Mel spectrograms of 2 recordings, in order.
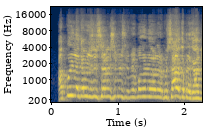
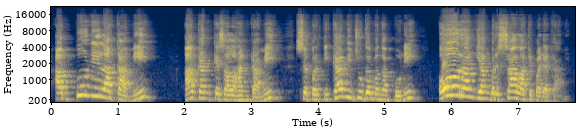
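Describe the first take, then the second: First: It is said fast, with words swallowed together. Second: It is said slowly, with every word distinct. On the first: The speaker calls it wrong. "Jangan seperti kaset zaman dulu yang telingsut" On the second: The speaker calls it right.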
